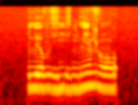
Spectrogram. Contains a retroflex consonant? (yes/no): yes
